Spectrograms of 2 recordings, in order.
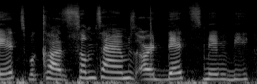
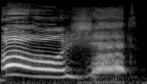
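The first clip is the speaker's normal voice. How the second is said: shocked outburst; 4 semitones higher, 11 dB louder than usual. Real, not acted. Vlogger reacts in shock to a raunchy question. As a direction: blurt it in shock.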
